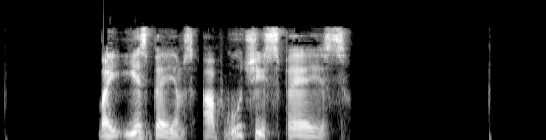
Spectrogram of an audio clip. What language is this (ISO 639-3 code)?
lav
